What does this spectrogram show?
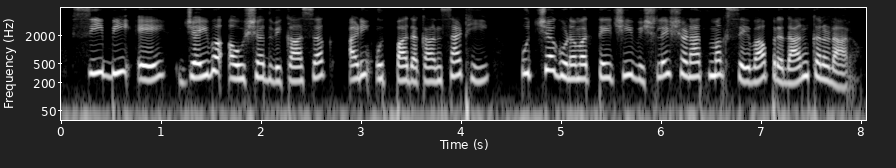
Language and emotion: Marathi, neutral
